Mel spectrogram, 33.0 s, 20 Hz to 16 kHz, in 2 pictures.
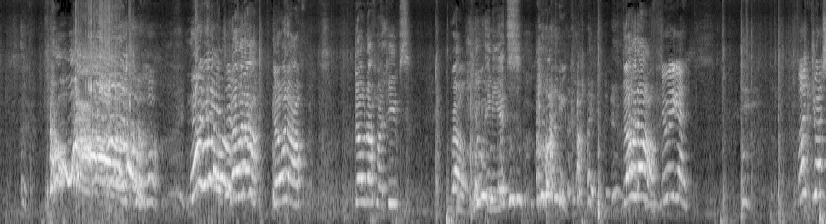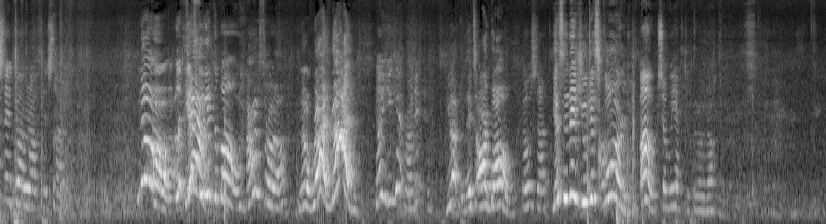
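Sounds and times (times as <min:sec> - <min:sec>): child screaming: 0:01.0 - 0:03.2, 0:03.8 - 0:05.1.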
